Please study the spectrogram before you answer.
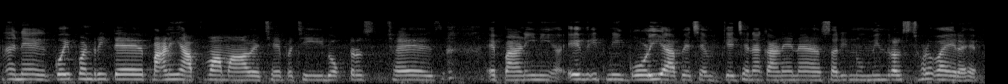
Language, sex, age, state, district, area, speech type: Gujarati, female, 30-45, Gujarat, Junagadh, urban, spontaneous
